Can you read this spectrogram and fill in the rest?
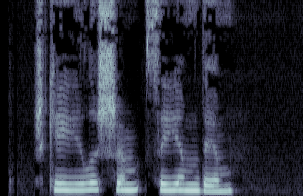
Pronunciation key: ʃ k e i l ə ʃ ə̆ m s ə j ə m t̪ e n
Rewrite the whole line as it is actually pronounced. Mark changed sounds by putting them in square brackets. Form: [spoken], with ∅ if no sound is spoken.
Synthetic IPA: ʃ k e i l ə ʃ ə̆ m s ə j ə m [d̪] e [m]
